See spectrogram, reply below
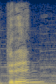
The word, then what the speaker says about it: Citroën: ¿Sabe usted que dice Citroën? Esa, así se pronuncia. Pero solo lo conocemos acá como Citroën. Por lo tanto, por eso lo decimos así.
